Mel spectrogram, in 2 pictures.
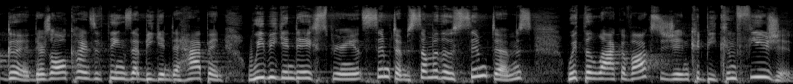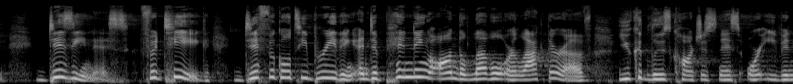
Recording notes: Broadcasted live from The Father's House, Vacaville, CA.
